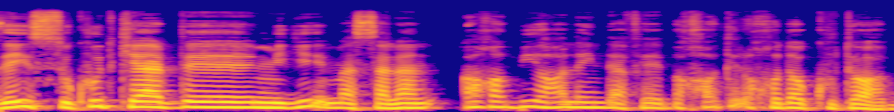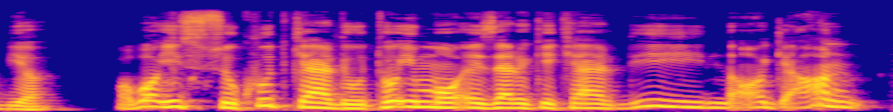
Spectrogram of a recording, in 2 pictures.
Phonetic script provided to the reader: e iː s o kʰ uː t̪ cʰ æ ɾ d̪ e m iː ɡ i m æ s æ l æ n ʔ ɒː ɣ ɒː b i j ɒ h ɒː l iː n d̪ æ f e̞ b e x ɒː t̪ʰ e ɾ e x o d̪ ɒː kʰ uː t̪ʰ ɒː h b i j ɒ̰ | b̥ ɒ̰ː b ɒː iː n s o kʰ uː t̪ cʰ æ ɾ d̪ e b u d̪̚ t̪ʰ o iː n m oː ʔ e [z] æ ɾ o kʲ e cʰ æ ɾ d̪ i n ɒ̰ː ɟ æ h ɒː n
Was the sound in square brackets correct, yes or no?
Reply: yes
